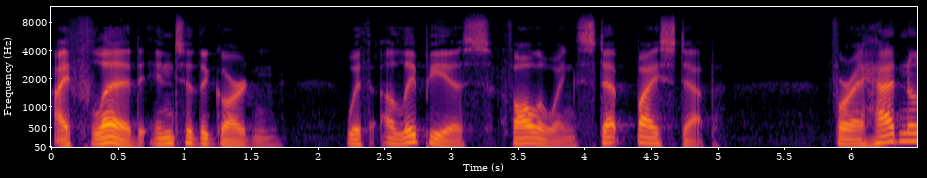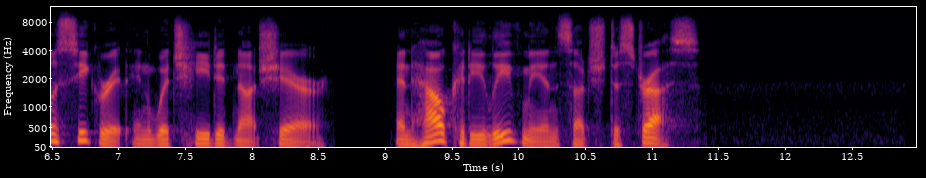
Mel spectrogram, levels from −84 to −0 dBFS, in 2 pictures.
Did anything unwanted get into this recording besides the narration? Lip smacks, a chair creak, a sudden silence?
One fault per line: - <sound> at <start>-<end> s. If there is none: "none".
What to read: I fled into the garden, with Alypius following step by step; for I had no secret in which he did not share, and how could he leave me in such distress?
none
